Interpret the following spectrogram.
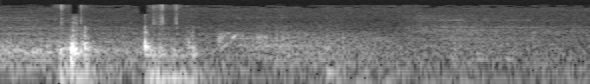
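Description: Two short knocks about a third of a second apart, then faint room noise in a large hall.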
